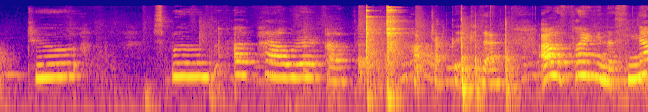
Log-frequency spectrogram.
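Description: A young girl's voice singing to herself in held, wavering notes. A few sharp clinks come about four seconds in and again near the end as a mug and a hot chocolate tin are handled on the stone counter.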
